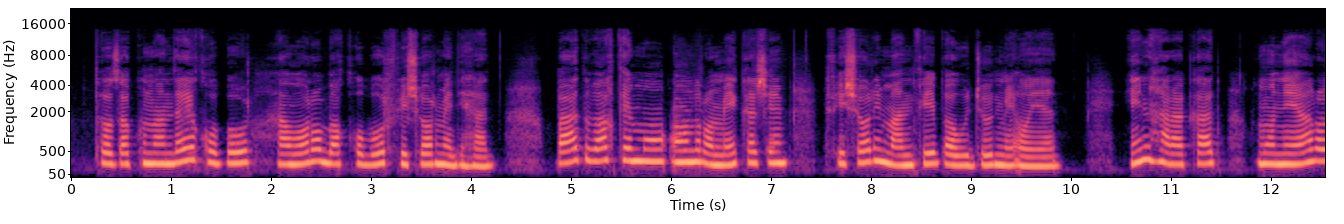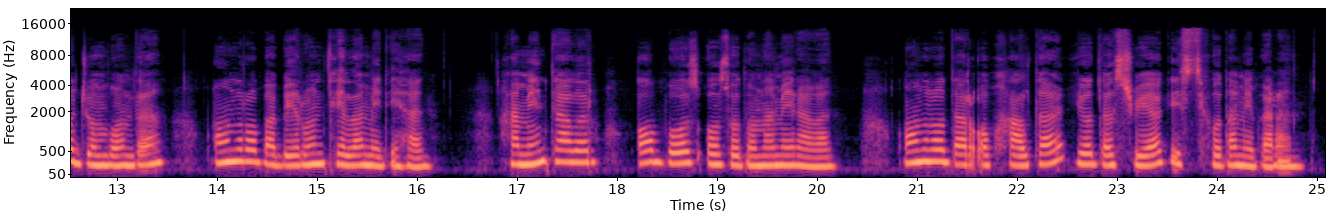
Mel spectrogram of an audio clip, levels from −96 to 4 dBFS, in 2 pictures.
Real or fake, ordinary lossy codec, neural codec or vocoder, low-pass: fake; MP3, 96 kbps; codec, 44.1 kHz, 7.8 kbps, Pupu-Codec; 14.4 kHz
